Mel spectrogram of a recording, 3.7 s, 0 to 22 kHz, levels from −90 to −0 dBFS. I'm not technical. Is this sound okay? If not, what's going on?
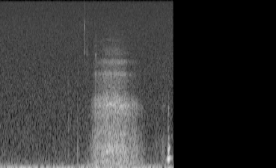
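No. At 0.72 s there is a brief chirp or blip in the speech. This is damaged data in a compressed stream: a small piece of the stored audio file got corrupted, so the player briefly misread it before finding its place again.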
